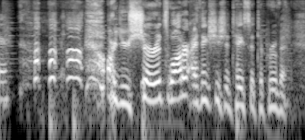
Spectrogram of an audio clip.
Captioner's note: laughs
